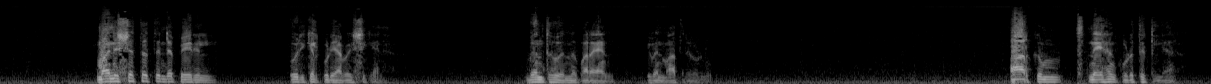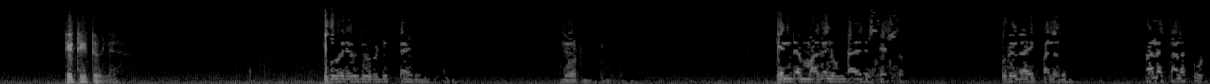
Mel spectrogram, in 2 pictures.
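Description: A man speaks calmly, in short bursts with pauses.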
